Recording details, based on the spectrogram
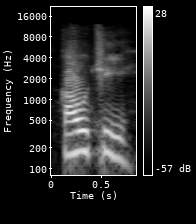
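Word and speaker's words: Cauchy: हां क्या होता है वो कोची फार्मूला कोची काऊची कर लो अपने हिसाब से प्रोनाउंस बट ऐसे किसी के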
